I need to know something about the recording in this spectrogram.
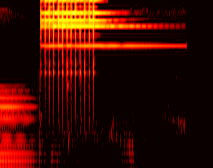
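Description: A small metal bell rung in a fast trill of about ten strokes a second for roughly a second, then left ringing and dying away. The tail of guitar music fades out just before it.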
